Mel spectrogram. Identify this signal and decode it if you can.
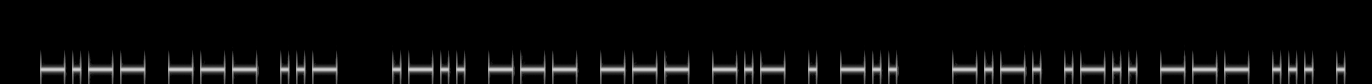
Morse code, heard as a keyed tone, about 15 wpm, 700 Hz. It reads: YOU LOOKED CLOSE
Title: A Sound Of Thunder 15wpm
